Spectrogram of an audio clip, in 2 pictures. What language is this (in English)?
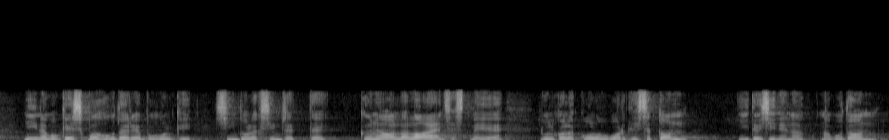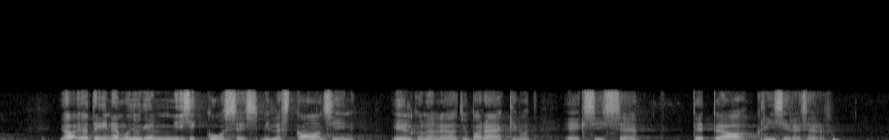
Estonian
